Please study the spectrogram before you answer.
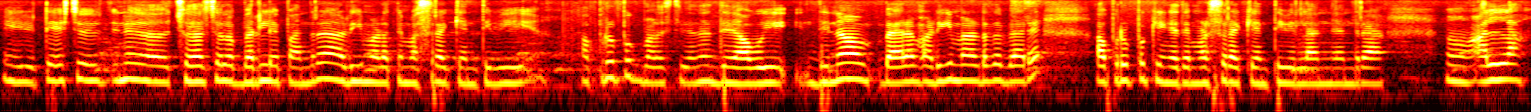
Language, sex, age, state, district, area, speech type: Kannada, female, 18-30, Karnataka, Koppal, rural, spontaneous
